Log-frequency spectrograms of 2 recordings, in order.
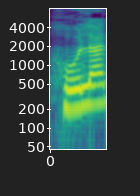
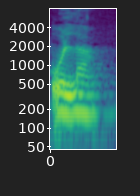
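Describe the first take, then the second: First: The word begins with an audible h sound. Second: The word begins directly with the vowel. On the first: The speaker calls it wrong. "हम होला नहीं बोलते" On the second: The speaker calls it right. "हम बोलते हैं ओला"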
